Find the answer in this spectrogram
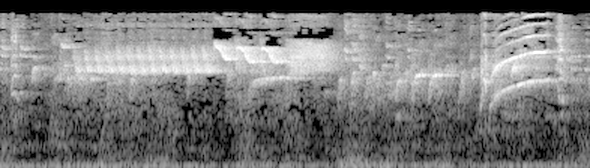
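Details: Singing European goldfinch, subspecies major: a sustained high buzzy trill that rises in pitch, followed by quick chirps and rising slurred whistles.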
